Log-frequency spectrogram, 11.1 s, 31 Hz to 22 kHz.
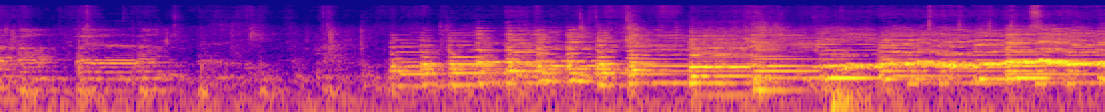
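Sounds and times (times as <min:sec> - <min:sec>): piano playing chords: 0:03.9 - 0:11.0.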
